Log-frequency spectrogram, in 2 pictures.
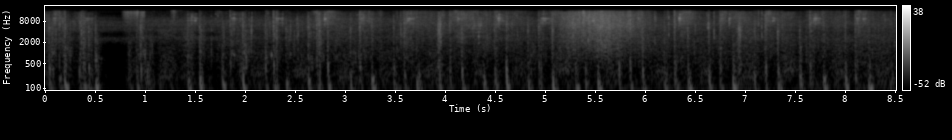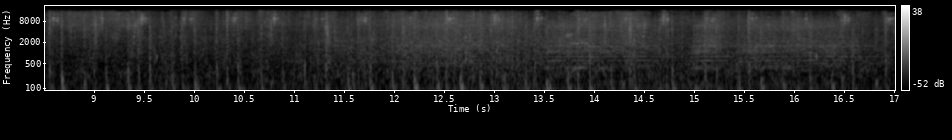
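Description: Horse hooves thud rapidly on a dirt road.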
